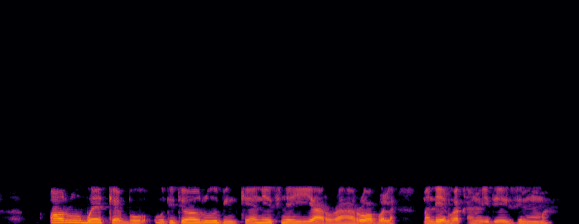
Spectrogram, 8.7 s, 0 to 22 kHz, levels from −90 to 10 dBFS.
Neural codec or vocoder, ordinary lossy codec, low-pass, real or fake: none; none; 3.6 kHz; real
